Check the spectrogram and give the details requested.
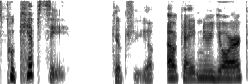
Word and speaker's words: Poughkeepsie: Poughkeepsie. No, you said it right, Poughkeepsie.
